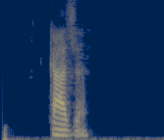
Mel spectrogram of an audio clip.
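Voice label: "casa", Portuguese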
